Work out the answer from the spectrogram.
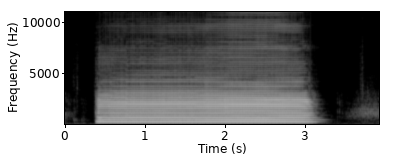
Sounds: Musical instrument, woodwind instrument, Music

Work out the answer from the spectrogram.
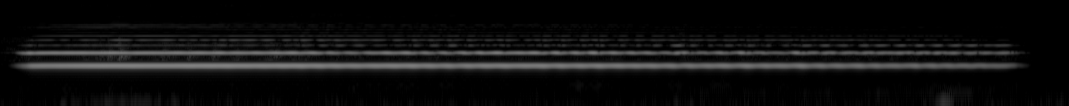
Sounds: Musical instrument, Music, woodwind instrument

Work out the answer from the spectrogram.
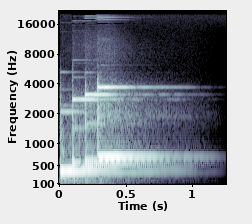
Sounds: Alarm, Ringtone, Telephone

